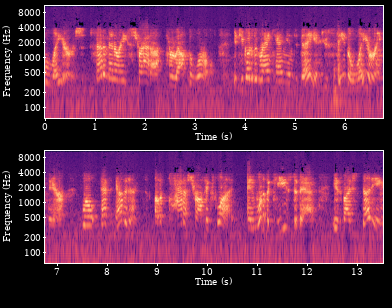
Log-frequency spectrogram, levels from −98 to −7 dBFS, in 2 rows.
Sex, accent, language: male, American, English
